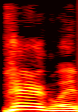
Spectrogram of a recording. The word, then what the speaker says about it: Paraguay: So we are now Paraguay, by the way. Is that how you say it? – Yes.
